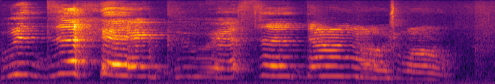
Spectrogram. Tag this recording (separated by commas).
Human voice, Speech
